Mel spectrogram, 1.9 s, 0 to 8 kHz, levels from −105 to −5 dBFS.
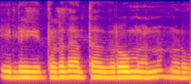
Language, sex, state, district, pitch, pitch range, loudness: Kannada, male, Karnataka, Koppal, 160 Hz, 160-165 Hz, -14 LUFS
